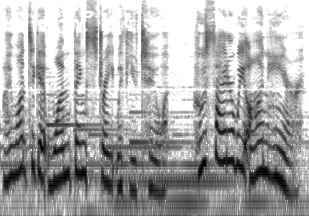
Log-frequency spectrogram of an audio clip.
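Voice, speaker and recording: A woman's voice: high-pitched, big pitch swings, moderate pace, music in the background. A woman voicing a firm, principled teenage girl soldier in an anime dub, matter-of-fact. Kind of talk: anime English dub acting.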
